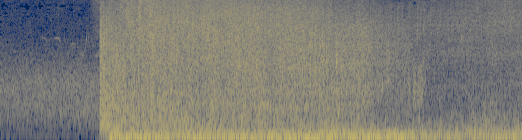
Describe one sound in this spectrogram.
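A building collapses in a loud blast with a long rumble.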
